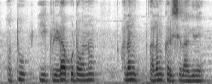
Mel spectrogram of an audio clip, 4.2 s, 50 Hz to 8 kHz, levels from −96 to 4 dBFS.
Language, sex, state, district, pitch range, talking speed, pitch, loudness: Kannada, male, Karnataka, Bangalore, 180-205 Hz, 70 wpm, 195 Hz, -18 LUFS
